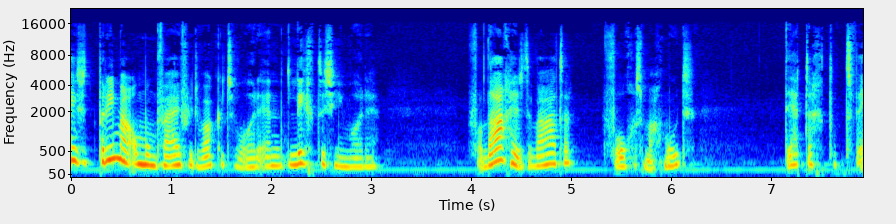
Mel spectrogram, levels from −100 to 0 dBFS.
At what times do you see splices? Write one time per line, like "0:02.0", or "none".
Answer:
0:03.9

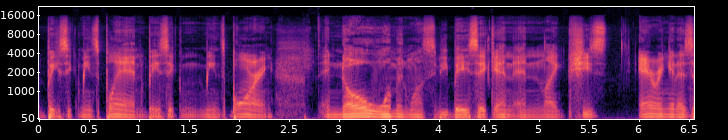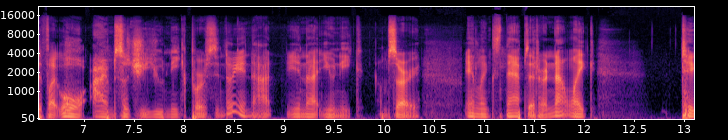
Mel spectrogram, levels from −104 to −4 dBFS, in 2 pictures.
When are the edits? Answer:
0:09.0
0:10.8

